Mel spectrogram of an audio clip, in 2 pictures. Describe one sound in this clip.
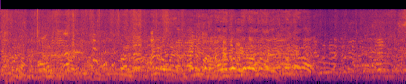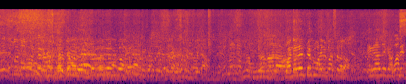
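A large crowd of young men shout and chant loudly and excitedly close by, outdoors.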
